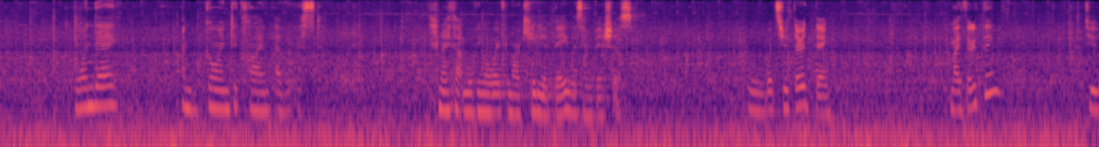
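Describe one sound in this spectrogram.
A young woman speaks calmly and softly.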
